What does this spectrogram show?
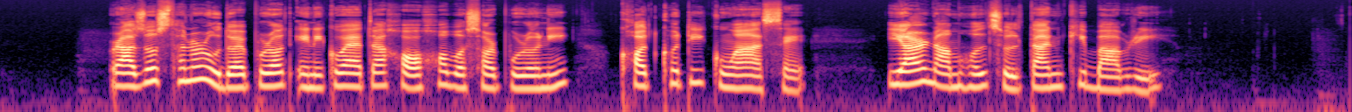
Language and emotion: Assamese, neutral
